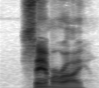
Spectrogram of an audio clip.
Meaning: In feudal Japan, a soldier who served a daimyo
- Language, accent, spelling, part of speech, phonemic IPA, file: English, US, samurai, noun, /ˈsæməˌɹaɪ/, En-us-samurai.ogg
